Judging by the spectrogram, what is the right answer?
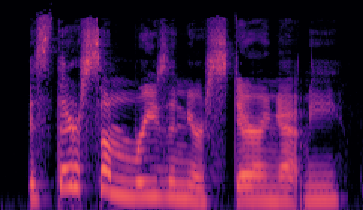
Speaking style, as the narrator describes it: She piped

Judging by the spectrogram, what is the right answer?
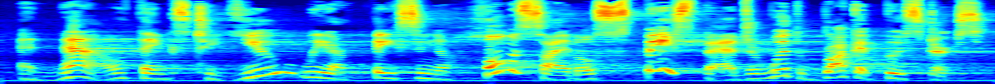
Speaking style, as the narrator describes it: Hermione snarled

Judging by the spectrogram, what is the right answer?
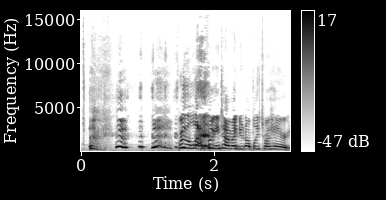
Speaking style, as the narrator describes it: Draco yelled, his face turning red with anger

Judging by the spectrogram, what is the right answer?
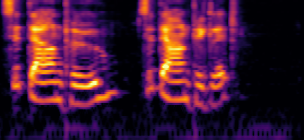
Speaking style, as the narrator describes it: said Owl kindly

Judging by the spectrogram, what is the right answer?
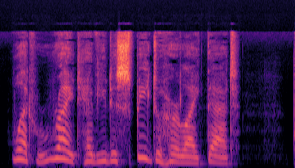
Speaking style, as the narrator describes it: Pulcheria Alexandrovna intervened hotly

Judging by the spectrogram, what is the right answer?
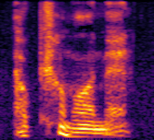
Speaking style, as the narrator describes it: I muttered

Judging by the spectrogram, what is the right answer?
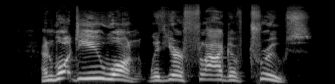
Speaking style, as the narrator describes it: he cried

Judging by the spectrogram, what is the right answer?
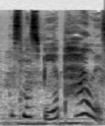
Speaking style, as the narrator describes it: Corduroy gasped

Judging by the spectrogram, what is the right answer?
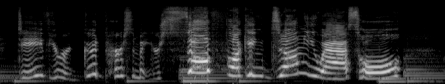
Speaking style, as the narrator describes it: I shouted at him

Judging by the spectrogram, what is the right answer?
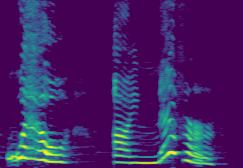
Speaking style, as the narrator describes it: she cried, full of smiles

